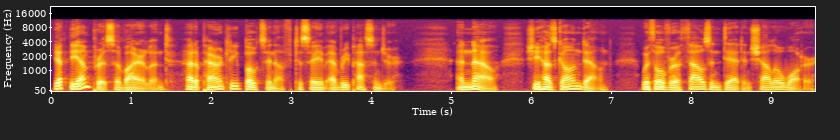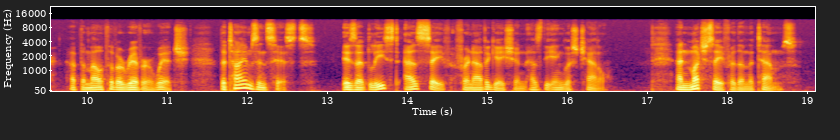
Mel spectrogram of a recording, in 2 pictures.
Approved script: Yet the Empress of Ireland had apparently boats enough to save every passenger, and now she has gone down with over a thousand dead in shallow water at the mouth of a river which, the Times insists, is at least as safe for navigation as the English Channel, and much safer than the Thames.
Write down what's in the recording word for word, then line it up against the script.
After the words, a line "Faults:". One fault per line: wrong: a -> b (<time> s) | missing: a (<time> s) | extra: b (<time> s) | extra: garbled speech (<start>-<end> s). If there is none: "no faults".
Yet the Empress of Ireland had apparently boats enough to save every passenger, and now she has gone down with over a thousand dead in shallow water at the mouth of a river which, the Times insists, is at least as safe for navigation as the English Channel, and much safer than the Thames.
Faults:
no faults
